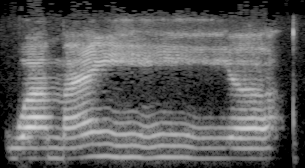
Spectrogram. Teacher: So not completely clear noon, but partial noon is heard when merging with the ya mushaddad · when we merge these two letters together, we will slightly hear a light ghunna or a light nasal sound. So that means we will read it as wa man. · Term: partial assimilation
